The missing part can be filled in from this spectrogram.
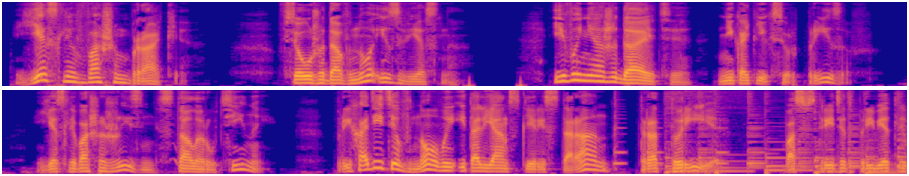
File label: reklama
